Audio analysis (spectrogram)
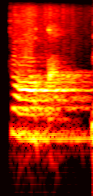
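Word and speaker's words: talk: पढ़ेंगे नहीं वहां देखिए यहां पे टी ए एल के टॉक इसको पढ़ेंगे टॉक लेकिन लिखेंगे टॉक है ना यहां पे एल साइलेंट है स्कूल में आपने कभी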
